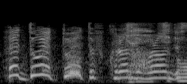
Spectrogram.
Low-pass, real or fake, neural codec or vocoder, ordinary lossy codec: 7.2 kHz; real; none; AAC, 32 kbps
